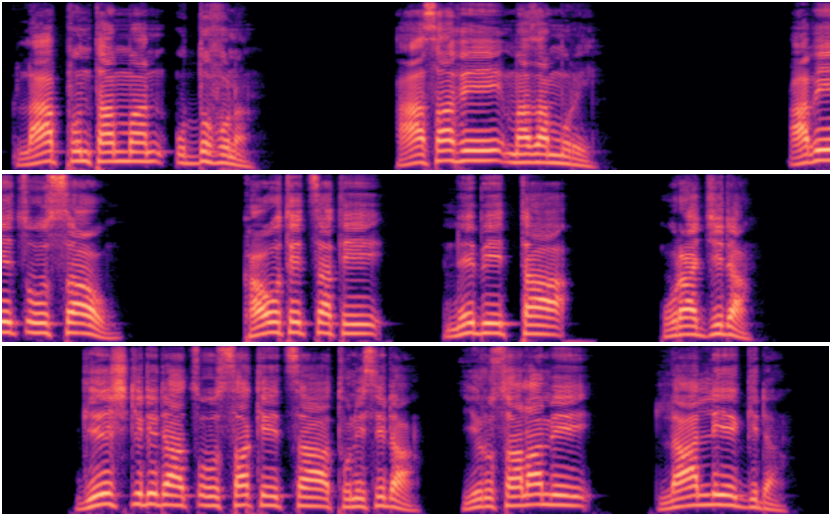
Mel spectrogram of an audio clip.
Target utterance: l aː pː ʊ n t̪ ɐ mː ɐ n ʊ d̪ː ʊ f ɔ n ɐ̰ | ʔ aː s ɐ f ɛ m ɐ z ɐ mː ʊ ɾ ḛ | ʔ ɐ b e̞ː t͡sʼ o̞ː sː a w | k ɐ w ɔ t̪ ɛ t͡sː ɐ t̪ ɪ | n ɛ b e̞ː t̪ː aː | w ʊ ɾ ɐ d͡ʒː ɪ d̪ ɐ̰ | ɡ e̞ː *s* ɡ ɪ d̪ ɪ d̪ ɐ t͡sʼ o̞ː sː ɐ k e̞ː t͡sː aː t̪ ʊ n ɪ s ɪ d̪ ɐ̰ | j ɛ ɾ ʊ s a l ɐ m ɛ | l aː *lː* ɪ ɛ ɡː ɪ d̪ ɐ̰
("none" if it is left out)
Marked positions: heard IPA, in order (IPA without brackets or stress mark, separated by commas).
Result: ʃ, lː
